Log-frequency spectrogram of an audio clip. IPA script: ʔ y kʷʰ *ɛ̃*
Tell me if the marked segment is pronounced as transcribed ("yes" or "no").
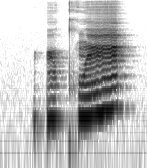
no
